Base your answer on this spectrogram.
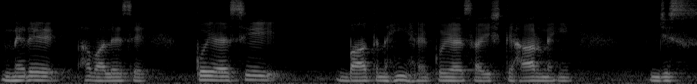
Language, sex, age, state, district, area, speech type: Urdu, male, 30-45, Delhi, South Delhi, urban, spontaneous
